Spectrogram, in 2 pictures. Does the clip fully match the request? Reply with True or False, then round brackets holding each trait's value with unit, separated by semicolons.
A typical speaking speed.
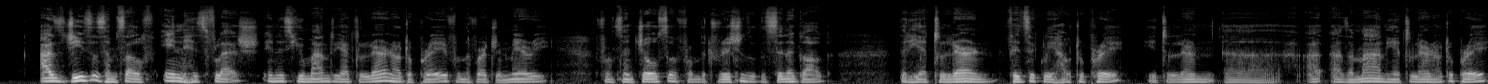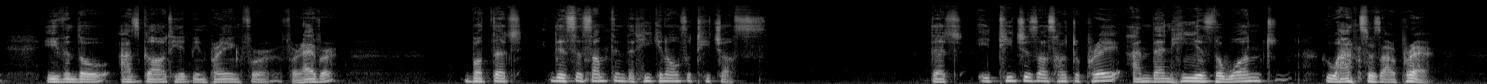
True (185 wpm)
